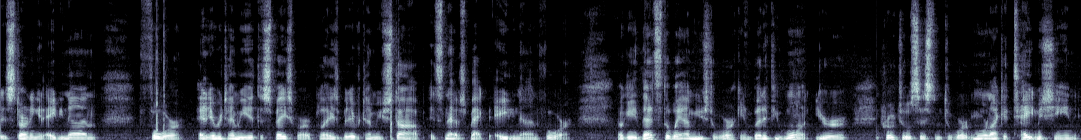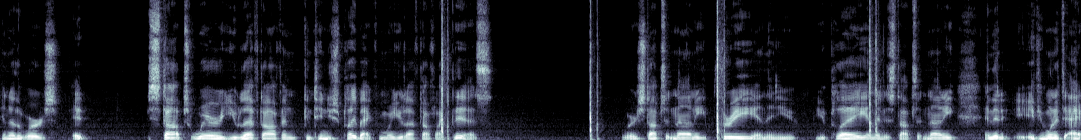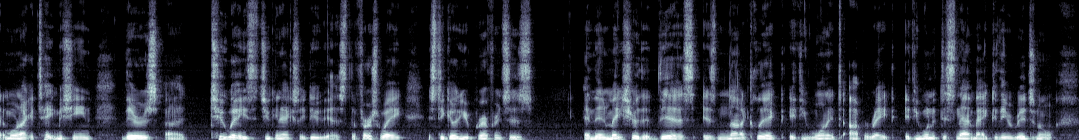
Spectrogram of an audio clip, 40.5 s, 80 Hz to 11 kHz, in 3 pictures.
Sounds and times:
Speech: 0.0 - 14.6, 15.4 - 19.8, 21.3 - 40.4.

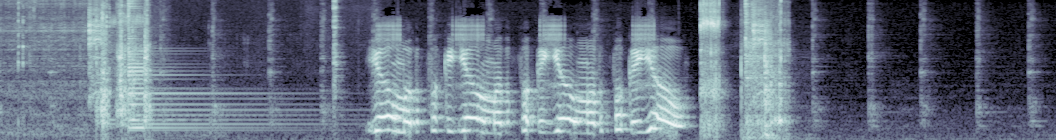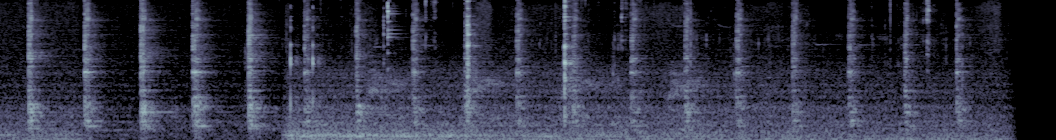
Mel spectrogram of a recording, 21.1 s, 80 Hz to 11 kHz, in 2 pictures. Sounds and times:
Tick-tock: 0.2 - 7.2, 8.0 - 20.7.

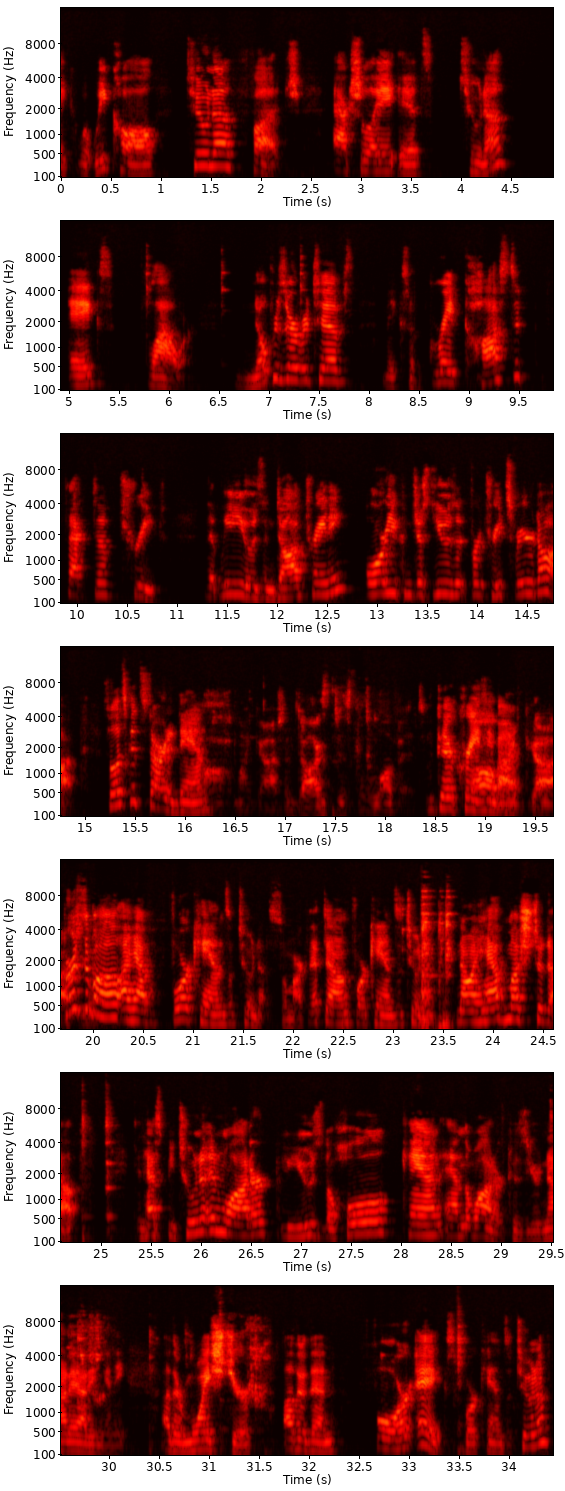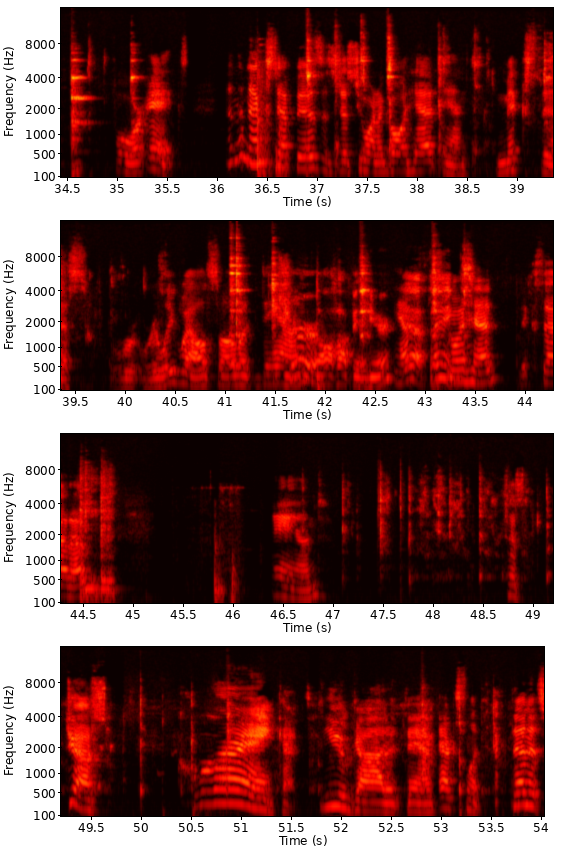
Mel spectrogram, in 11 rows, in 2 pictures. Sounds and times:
Speech: 0.0 - 24.8, 25.4 - 44.8, 46.4 - 47.0, 48.8 - 49.7, 50.4 - 54.0.

